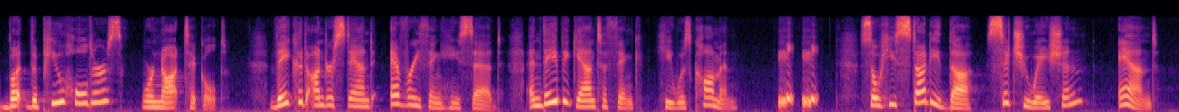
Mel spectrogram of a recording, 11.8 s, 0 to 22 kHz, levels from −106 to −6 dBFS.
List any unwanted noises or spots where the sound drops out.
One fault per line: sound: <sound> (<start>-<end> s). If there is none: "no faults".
sound: laugh (7.8-8.2 s)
